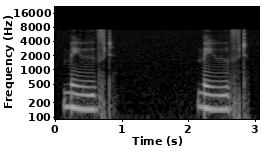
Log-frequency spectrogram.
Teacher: when we make the ED ending, moved, we're just simply adding a D, a voiced D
